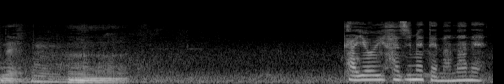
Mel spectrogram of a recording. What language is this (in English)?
Japanese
